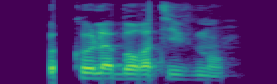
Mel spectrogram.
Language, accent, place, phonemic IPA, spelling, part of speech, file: French, France, Lyon, /kɔ.la.bɔ.ʁa.tiv.mɑ̃/, collaborativement, adverb, LL-Q150 (fra)-collaborativement.wav
- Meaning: collaboratively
